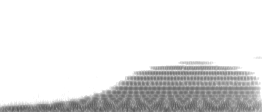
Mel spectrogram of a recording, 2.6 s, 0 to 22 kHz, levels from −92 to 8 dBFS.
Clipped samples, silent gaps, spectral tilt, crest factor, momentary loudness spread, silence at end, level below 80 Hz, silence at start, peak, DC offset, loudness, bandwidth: under 0.1%; none; -13.5 dB/octave; 14 dB; 5 LU; 0.05 s; -44 dBFS; 0 s; -20 dBFS; under 0.1%; -34 LUFS; 2.4 kHz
